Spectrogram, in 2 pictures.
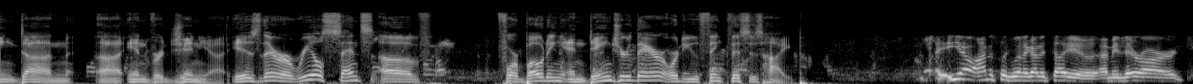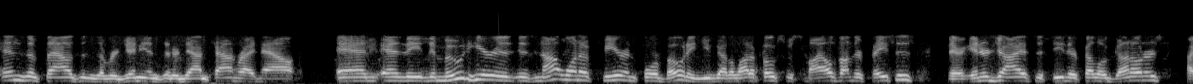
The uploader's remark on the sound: Reports live from the Virginia capitol as thousands peacefully lobby for their gun rights.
